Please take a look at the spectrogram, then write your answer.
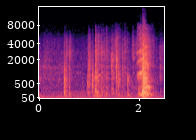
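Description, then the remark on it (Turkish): Several dull knocks on a wooden door come in an uneven series as a visitor arrives, moderately loud, ending with a heavier thud; no one speaks. “Kapı çalınıyor.”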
